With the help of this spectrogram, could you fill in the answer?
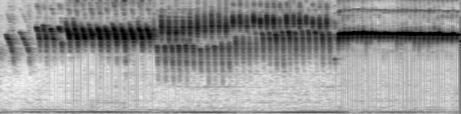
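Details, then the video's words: Canary singing, played as song training for chicks: fast rolling trills of high repeated notes, shifting through several tours, lower warbled phrases, then a loud, steady, very rapid trill at the end; a faint low hum underneath. "Canary Singing - Most Spectacular HD Video Training For Chicks"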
